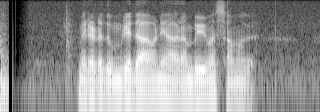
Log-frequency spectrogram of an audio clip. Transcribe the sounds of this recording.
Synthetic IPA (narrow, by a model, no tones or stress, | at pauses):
meɾɐʈəd̪umɾijɐd̪aːʋɐnejaːɾɐmbiʋimɐsːamɐɡə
